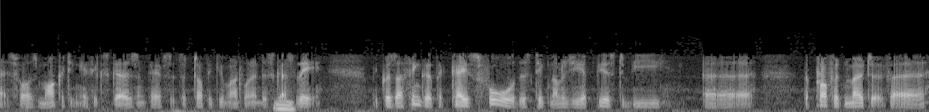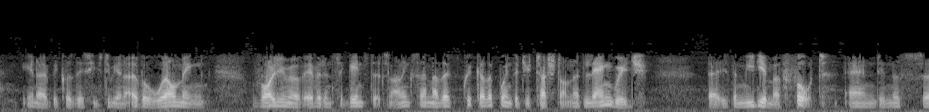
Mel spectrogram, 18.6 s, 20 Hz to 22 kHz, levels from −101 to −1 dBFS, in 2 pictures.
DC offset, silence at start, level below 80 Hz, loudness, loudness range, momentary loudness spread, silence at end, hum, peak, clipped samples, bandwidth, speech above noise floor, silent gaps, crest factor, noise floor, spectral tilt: under 0.1%; 0 s; -62 dBFS; -32 LUFS; 3 LU; 14 LU; 0 s; none; -10 dBFS; under 0.1%; 4 kHz; 22 dB; none; 22 dB; -54 dBFS; -4 dB/octave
